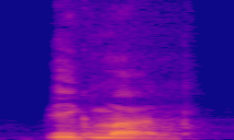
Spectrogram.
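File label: "big man", Nigerian Pidgin, male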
